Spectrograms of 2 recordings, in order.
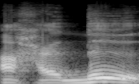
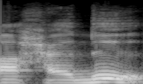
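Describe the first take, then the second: Both takes have the same delivery.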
